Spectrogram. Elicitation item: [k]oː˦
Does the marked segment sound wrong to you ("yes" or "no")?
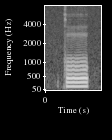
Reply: no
